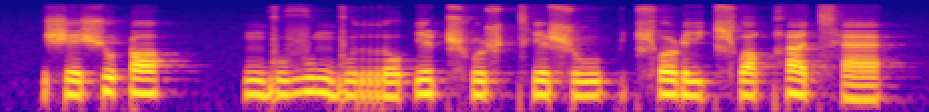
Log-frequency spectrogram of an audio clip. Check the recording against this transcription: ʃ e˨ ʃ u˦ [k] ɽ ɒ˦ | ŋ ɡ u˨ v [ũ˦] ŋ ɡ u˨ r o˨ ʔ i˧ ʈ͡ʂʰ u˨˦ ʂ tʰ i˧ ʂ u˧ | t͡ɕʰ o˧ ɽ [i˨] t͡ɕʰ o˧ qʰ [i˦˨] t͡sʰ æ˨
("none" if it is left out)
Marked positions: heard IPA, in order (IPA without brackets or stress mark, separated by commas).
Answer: ʔ, u˦, i˨, i˦˨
